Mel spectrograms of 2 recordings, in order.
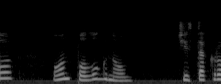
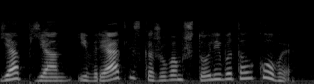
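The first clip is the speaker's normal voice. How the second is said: plain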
